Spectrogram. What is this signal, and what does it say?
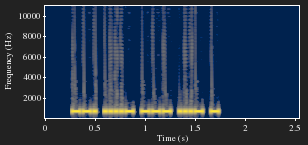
Morse code, heard as a keyed tone, about 46 wpm, 700 Hz. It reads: G4OVT
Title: DXCC-100 Call Signs - 5 Characters - Repeated 3x - 45wpm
